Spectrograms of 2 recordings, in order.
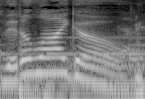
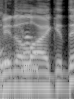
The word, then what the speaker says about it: vitiligo: Like Sonia, Barbie has vitiligo. – Okay, can vitiligo, there we go, that's how it's said.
